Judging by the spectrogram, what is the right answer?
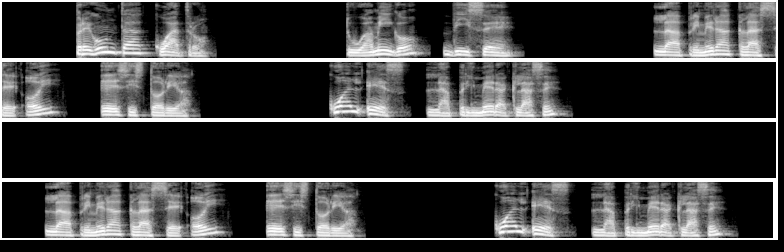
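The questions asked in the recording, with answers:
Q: ¿Cuál es la primera clase?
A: Historia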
